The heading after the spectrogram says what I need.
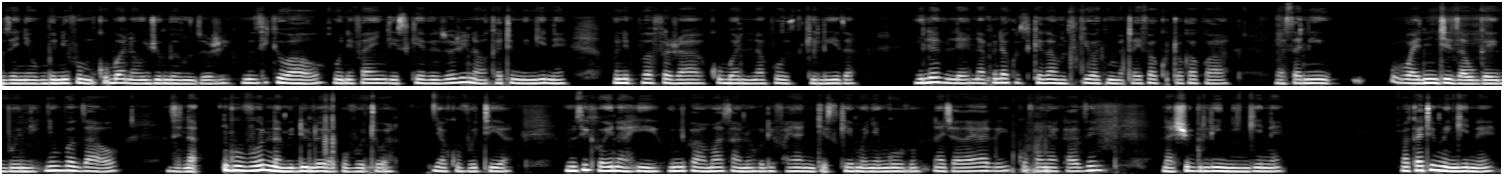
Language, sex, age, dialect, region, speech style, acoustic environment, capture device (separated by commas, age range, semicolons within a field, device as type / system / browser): Swahili, female, 18-24, Kenya - Mombasa, Kenya, relaxed; focused, people talking; nature, mobile / Linux / Chrome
